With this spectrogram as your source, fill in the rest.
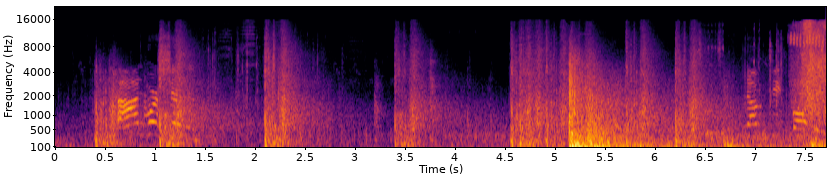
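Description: Gunfire from the video game Apex Legends, a series of loud bursts and rapid shots in several clusters, mixed with game voice callouts and other battle noise.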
